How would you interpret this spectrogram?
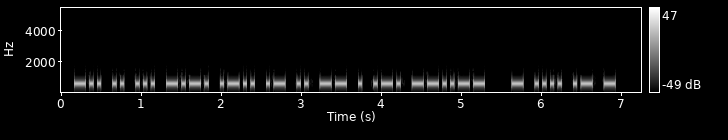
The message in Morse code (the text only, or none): DISCLAIMER, THAT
